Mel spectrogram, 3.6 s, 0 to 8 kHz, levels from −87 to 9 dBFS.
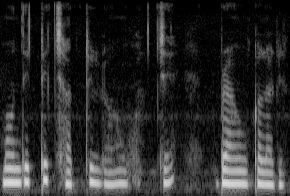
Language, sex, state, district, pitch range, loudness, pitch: Bengali, female, West Bengal, Cooch Behar, 190-210 Hz, -16 LUFS, 200 Hz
